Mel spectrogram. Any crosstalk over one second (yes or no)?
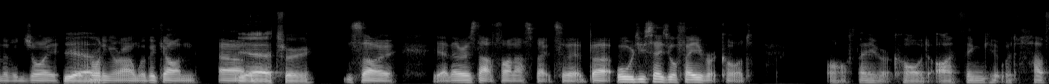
no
